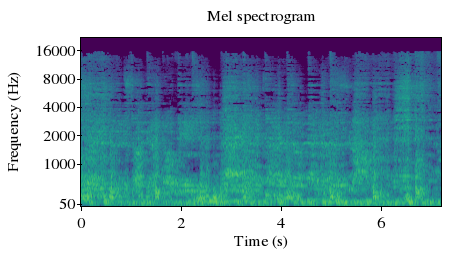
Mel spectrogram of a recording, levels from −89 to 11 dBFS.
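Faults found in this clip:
No faults found: the signal is continuous, with no dropouts, distortion or timing irregularities.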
